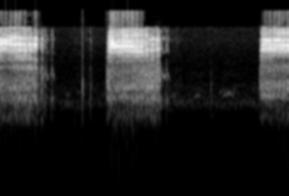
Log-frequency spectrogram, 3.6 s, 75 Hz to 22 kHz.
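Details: Owlets in a nest box during overnight food deliveries by both parents, April 10, 2018, picked up by a nest camera; harsh broad hissing screeches lasting about half a second to a second, with gaps between bursts and quiet clicks.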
